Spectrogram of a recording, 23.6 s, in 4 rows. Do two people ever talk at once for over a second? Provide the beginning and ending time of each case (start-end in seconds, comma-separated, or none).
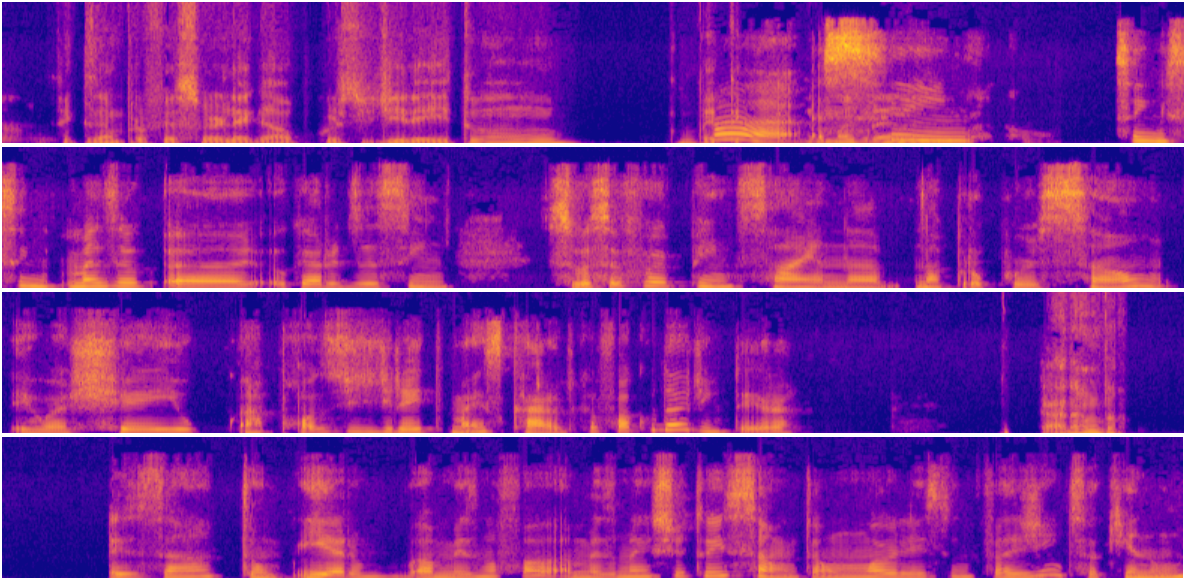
3.5-4.8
